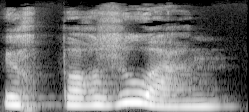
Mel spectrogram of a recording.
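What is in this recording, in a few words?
"train station", Breton; gcompris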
